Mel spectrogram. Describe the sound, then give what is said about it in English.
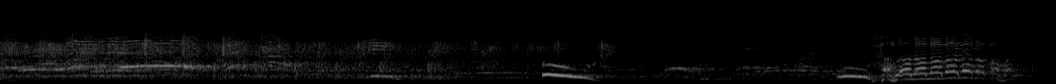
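An audience claps hands at a church service in a steady, dense wash of applause, with loud shouts of praise to God and excited voices rising over it throughout. “Can you clap your hands and can you shout praise unto God?”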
